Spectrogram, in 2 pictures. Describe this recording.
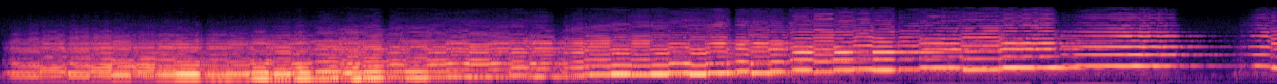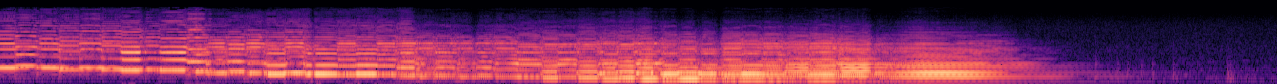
Baroque Phrases on Violin. Improvising on the Whole G Major Scale going Up and Down.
